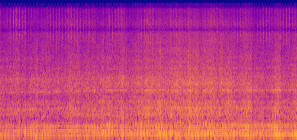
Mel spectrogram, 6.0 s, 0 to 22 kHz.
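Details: Rebuilt Ferrari Dino 246 GT V6 engine on a test stand before final installation, with oil pressure, water temperature and exhaust being checked; a smooth, even idle with a crisp, steady beat and no knocks or rattles. Normal idle.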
